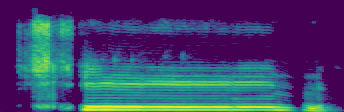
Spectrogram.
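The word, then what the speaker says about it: شين: শিন। হ্যাঁ, শিন। এটা মানে যে, যেমন আমরা বলে থাকি হাঁস বা বাঁশ, যেই উচ্চারণটা শেষে আসে, হুম, ওই উচ্চারণটা এখানে হবে, শিন, একটু মোটা করে শিন।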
